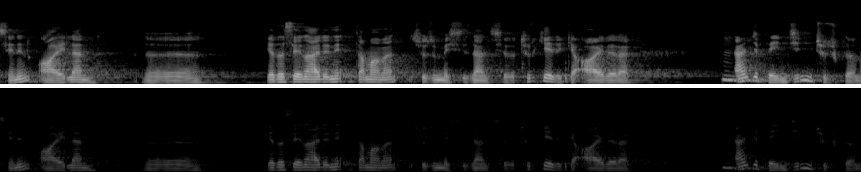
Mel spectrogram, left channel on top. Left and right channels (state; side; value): quieter; right; 23.9 dB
